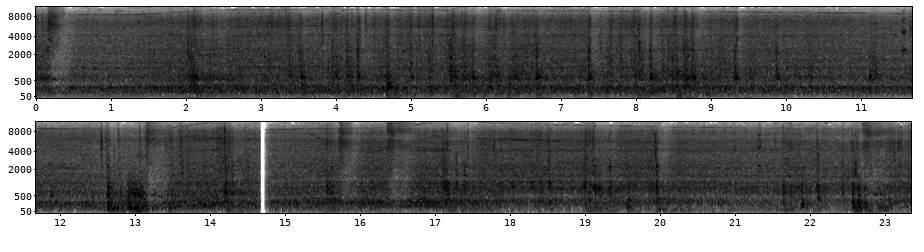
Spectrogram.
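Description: A garbage truck engine rumbles steadily nearby.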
